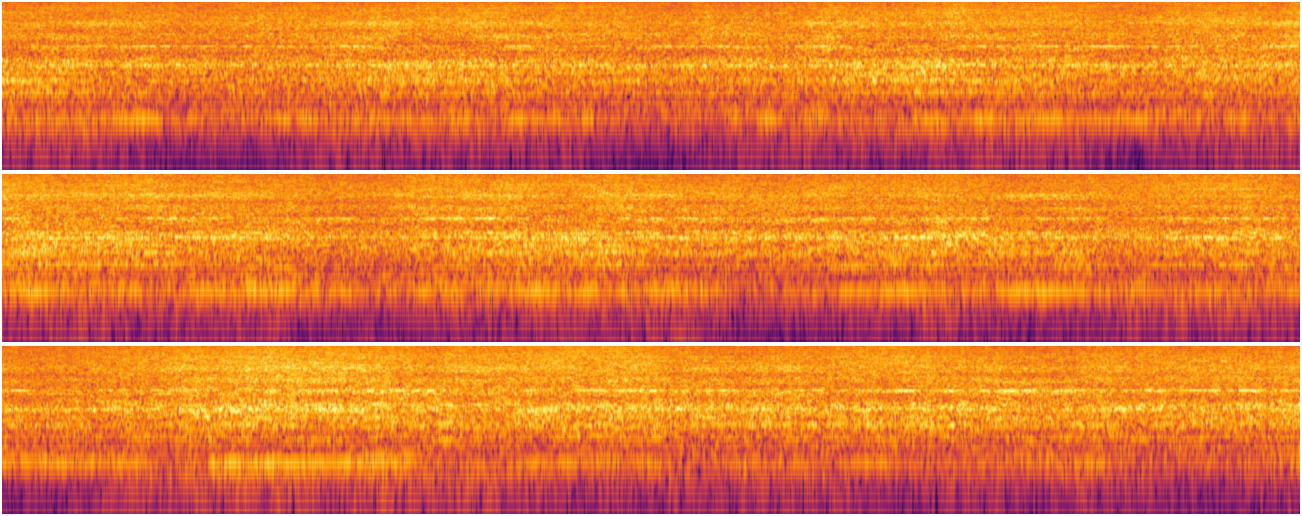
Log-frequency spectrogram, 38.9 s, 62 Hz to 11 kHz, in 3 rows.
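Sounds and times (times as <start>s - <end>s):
upright vacuum cleaner running: 0.0s - 38.9s.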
